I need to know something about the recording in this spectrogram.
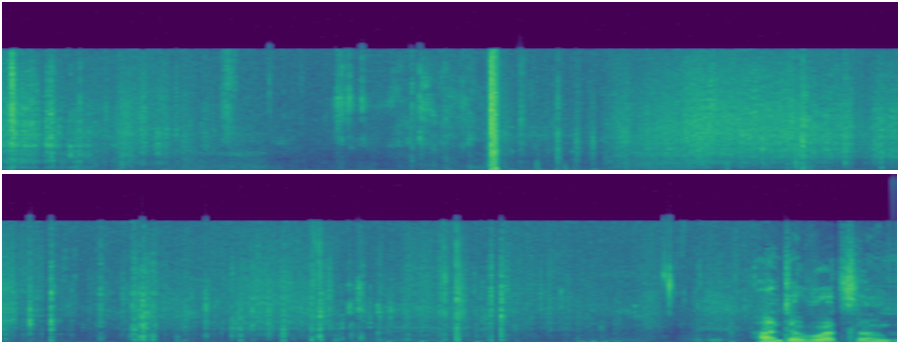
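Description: Soil crumbles and rustles as a hand handles a clump of roots.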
